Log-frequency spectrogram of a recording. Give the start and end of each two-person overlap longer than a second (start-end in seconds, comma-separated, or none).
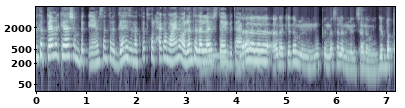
3.3-4.6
